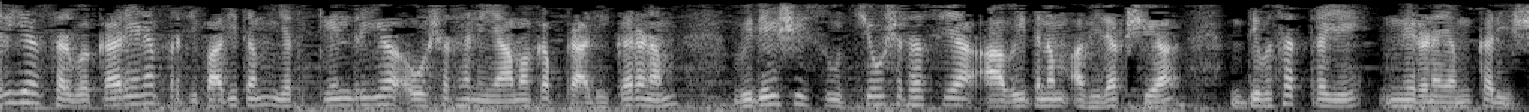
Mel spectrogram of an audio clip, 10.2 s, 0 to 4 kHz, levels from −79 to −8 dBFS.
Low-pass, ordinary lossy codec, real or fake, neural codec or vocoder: 3.6 kHz; MP3, 16 kbps; real; none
